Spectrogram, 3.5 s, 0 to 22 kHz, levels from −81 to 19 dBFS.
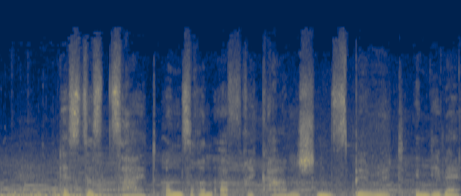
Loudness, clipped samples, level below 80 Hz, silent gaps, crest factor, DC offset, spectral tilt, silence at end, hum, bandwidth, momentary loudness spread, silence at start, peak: -19 LUFS; under 0.1%; -26 dBFS; none; 16 dB; under 0.1%; -4.5 dB/octave; 0 s; none; 18.5 kHz; 5 LU; 0 s; -2 dBFS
